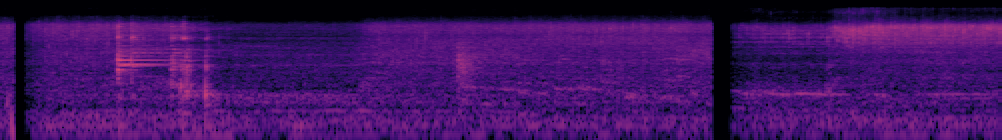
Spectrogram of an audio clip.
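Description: Chicken curry sizzling in a frying pan, with a few ringing metallic clinks a little over a second in. The sizzle cuts out briefly twice and grows louder and hissier near the end.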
